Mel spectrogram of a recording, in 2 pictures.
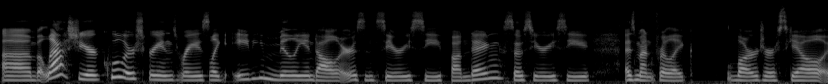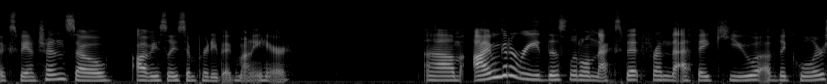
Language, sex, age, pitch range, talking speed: English, female, 10-29, 185-235 Hz, 165 wpm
